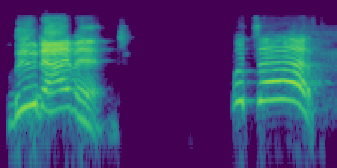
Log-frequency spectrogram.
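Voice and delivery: loud, high announcer hype; game show host. Acted. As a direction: call him onstage like a host. Announcing the guest's entrance.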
